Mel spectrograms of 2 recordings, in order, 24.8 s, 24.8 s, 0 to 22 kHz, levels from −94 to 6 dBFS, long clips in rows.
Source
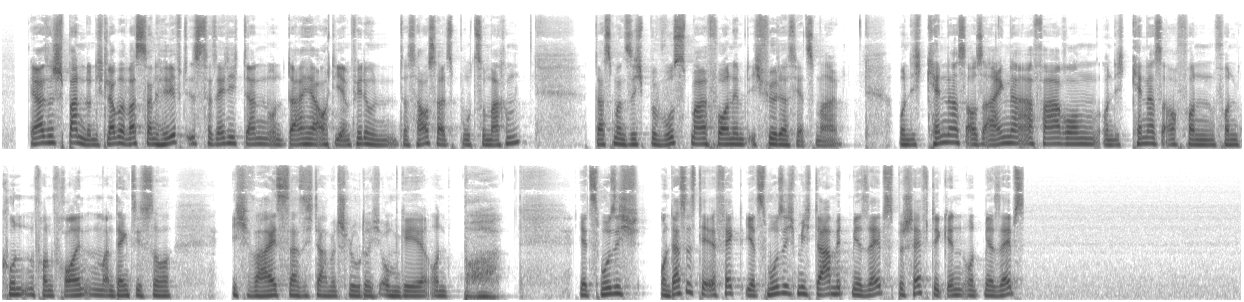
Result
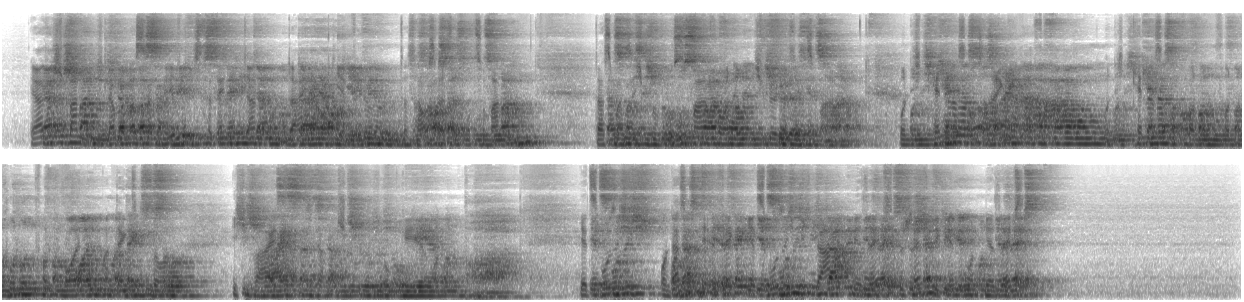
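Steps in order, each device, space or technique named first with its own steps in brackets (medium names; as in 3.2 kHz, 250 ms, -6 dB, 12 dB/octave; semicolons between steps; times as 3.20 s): far-field microphone of a smart speaker (reverberation RT60 0.80 s, pre-delay 89 ms, DRR -5 dB; high-pass 140 Hz; level rider gain up to 7 dB; Opus 48 kbps 48 kHz)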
